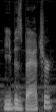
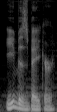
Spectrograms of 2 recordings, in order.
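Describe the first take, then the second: First: The name is said with German sounds. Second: The name is said with English sounds.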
